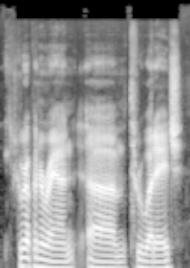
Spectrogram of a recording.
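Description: A man's voice: sits low, steady tone, normal speed, smooth, dry recording. A man interviewing a guest with skeptical, conversational questions.

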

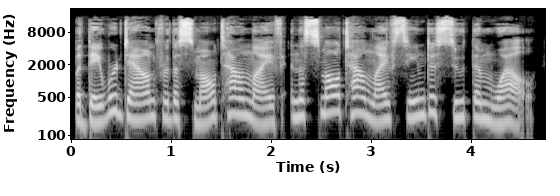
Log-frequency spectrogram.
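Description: A woman's voice: mid-range voice, normal speed, fairly bright tone, no echo, clean studio sound. A woman podcast host with a summer cold, reading a scripted true crime story in a wry, conversational way.

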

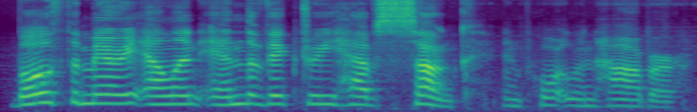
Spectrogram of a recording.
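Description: A woman acts a government press secretary in an audio drama. She is composed, brisk and official, with a fairly high voice and formal, factual delivery. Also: close to an everyday voice. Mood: grave, official.

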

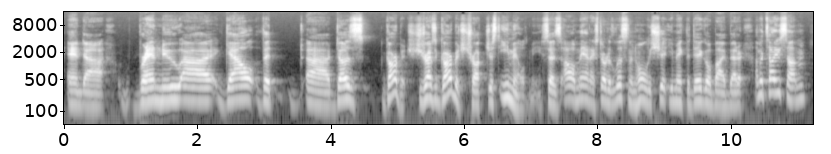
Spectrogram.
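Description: Blunt, higher-voiced man bantering on a podcast. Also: animated, normal speed, a bit bright. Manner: blunt, teasing, profane. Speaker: comedian and podcast host. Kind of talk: casual comedy podcast banter.

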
